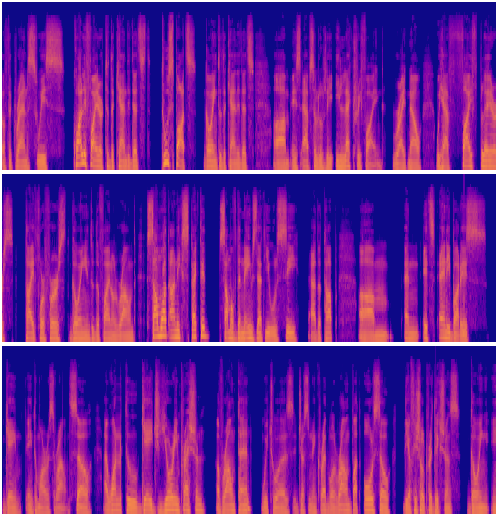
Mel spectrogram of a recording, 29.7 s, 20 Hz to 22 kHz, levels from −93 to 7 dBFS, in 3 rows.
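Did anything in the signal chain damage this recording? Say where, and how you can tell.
Yes, a Bluetooth stutter on the wireless link: at 0.68, 13.57, 19.11, 22.06, 24.62 and 28.44 s, a slice of about 21 ms repeats one to three times (21 to 64 ms). Unlike a dropout, the gap is filled with repeated audio rather than silence, pointing to lost packets.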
